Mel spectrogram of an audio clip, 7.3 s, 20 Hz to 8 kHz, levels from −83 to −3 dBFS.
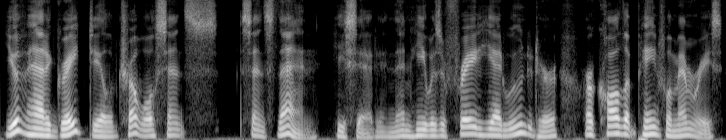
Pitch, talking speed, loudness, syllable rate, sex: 125 Hz, 205 wpm, -19 LUFS, 5.5 syllables/s, male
